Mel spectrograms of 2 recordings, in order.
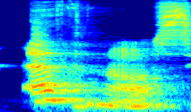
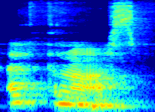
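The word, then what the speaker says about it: ἔθνος: of the Bible but first just try to pronounce it what is this Faith knows people right ethanos yeah ethnos people um oh I should have had you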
